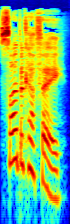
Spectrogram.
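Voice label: "cybercafe", British English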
